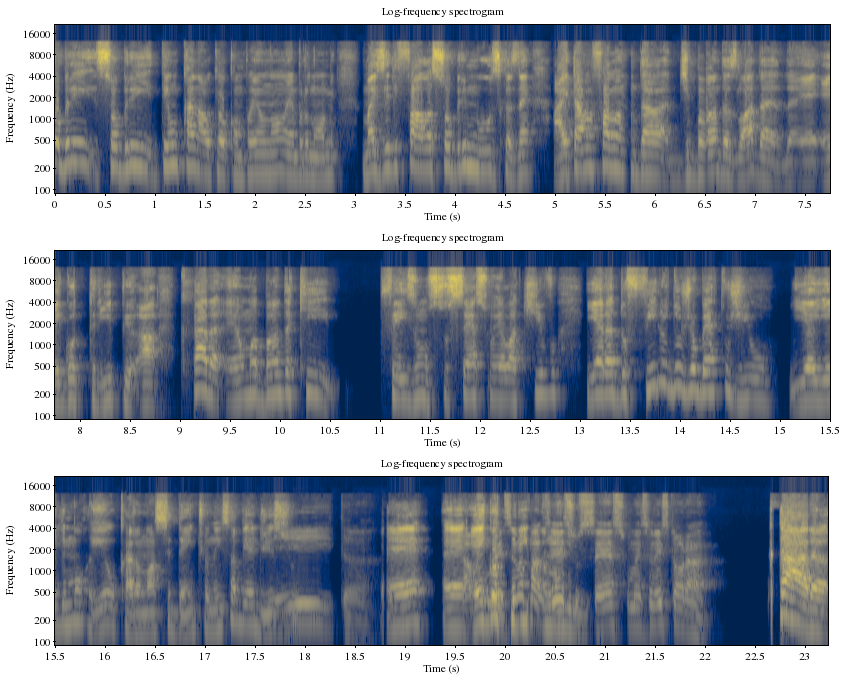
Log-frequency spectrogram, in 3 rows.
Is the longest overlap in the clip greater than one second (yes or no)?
yes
